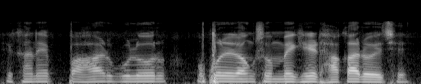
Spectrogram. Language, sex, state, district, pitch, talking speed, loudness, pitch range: Bengali, male, West Bengal, Alipurduar, 130 Hz, 100 wpm, -19 LUFS, 115-130 Hz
